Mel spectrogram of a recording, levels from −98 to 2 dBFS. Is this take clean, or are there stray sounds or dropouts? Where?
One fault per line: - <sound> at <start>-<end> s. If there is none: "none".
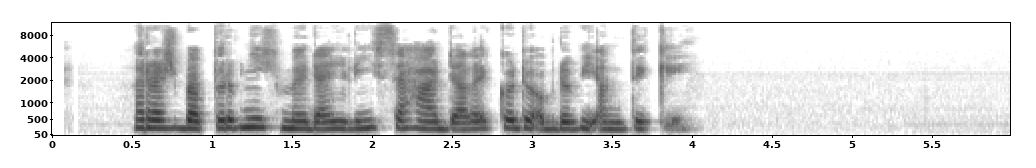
none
